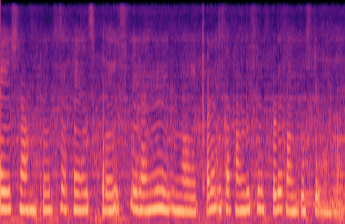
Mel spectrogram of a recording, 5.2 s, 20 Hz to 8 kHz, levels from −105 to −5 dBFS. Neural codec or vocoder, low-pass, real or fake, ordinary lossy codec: codec, 24 kHz, 1 kbps, SNAC; 7.2 kHz; fake; none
